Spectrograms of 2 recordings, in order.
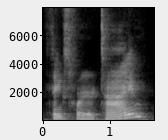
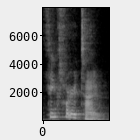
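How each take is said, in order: First: Slow, with "time" sweeping upward; questioning lift on "time"; unsure rise. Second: High "Thanks", pitch sliding down to "time"; finished, certain drop on "time"; falling intonation. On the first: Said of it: "it's unclear". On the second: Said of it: "emphasis is thanks and then goes down". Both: Shown as a demonstration.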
